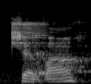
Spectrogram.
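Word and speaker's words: שבע: Sheva. Sheva. The accent is here. Sheva. Oh, the accent's on the first syllable there.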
